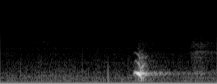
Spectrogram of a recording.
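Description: A single short cry about one and a half seconds in, over the old soundtrack's steady hiss.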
